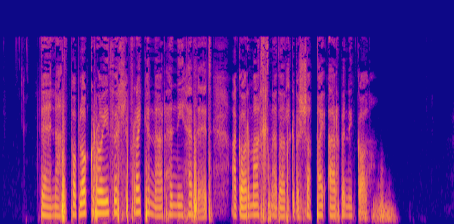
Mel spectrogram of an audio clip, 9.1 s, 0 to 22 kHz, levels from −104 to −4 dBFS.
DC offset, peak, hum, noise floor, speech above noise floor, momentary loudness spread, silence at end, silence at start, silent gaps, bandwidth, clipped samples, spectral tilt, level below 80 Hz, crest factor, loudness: under 0.1%; 0 dBFS; none; under -90 dBFS; over 66 dB; 13 LU; 1.2 s; 0.8 s; none; 11.5 kHz; under 0.1%; -6.5 dB/octave; -52 dBFS; 24 dB; -24 LUFS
